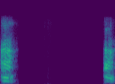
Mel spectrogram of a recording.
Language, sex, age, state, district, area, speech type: Malayalam, male, 18-30, Kerala, Wayanad, rural, conversation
